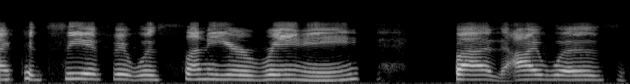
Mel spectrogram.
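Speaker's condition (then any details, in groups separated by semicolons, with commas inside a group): Multiple sclerosis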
